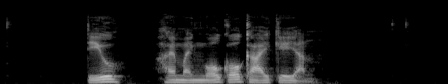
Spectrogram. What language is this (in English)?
Cantonese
